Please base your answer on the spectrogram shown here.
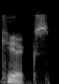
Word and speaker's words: KX: in and out of k-x pronounced kicks the exclusive Chelsea gym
